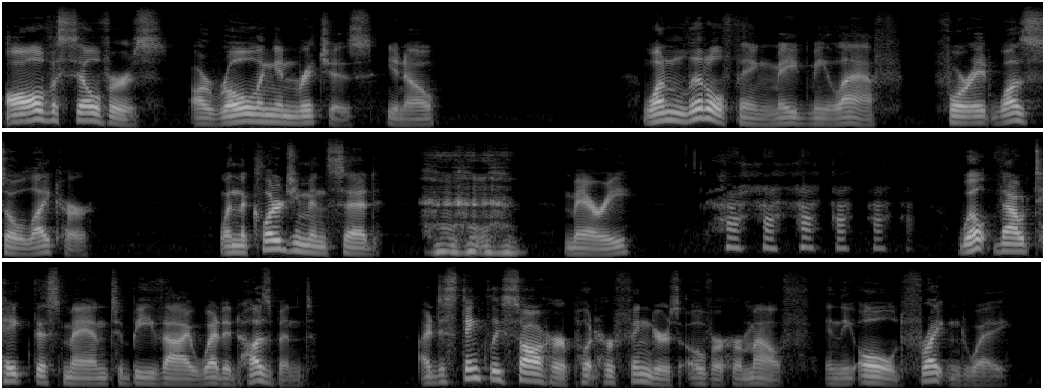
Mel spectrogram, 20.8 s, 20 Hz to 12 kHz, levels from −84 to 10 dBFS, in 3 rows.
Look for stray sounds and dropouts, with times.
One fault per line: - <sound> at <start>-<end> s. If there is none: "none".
- laugh at 9.7-10.5 s
- laugh at 11.5-13.0 s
